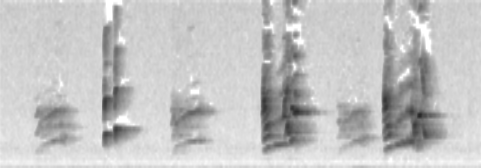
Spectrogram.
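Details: Goldfinch song of alternating soft whistled notes and loud liquid twittering bursts, six phrases in quick succession with a faint low hum beneath.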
